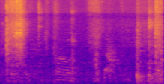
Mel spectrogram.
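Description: Black plastic seedling cell tray handled: a brief rustling scrape of plastic and leaves a quarter-second in, then a sharp knock as the tray is set down on a wooden table near the end.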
